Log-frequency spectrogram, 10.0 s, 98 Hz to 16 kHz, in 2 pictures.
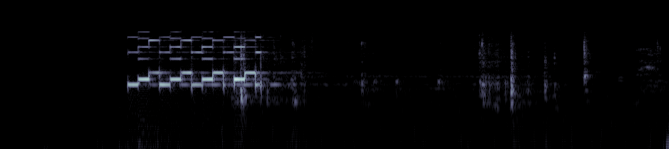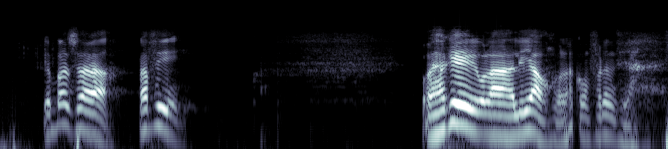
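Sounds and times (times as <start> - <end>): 
phone ringing with warbling electronic tones: 1.0 - 2.8
handling noises: 1.7 - 5.6
speech: 5.4 - 6.5, 8.2 - 10.0.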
